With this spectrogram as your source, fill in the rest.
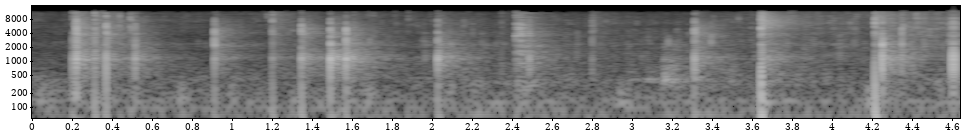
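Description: Curry leaves hit hot tempering oil with urad dal, mustard seeds and cumin, popping and crackling in sharp, irregular bursts, close but fairly quiet, with no voices.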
